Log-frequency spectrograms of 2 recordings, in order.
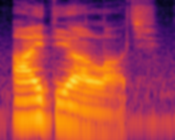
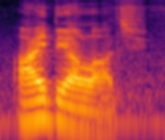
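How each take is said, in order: Both takes have the same delivery.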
